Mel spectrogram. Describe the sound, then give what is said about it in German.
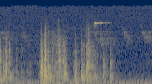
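A front door creaks open with a series of rough, grinding groans and a brief high squeal near the end, moderately loud, with no one speaking. “Eine noch viel größere Herausforderung steht euch jetzt gleich bevor, denn ihr hört die Haustür knarzen.”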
